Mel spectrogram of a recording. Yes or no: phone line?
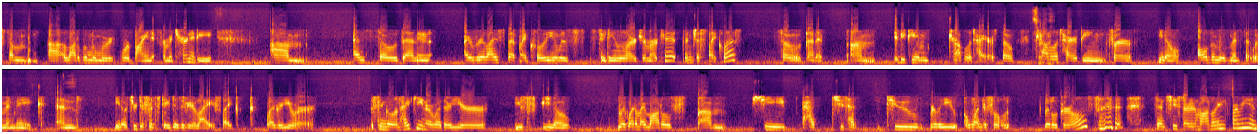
yes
